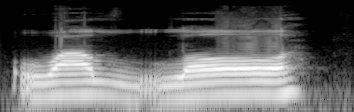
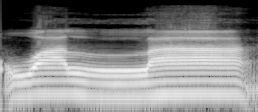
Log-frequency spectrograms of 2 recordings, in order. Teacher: fathah Jadi kalau ada lafaz Allah sebelumnya ada harakat fathah maka lafaz Allahnya dibaca tebal dibaca tkhim huruf lam yang di tengahnya nih huruf lam jalalahnya tuh dibaca tebal dibaca tkhim sehingga kita baca wallah Jangan dibaca walla jangan tapi ditebalkan wallah · Huruf lam yang di tengahnya nih, huruf lam jalalahnya tuh dibaca tebal, dibaca tabkhim, sehingga kita baca wallah.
